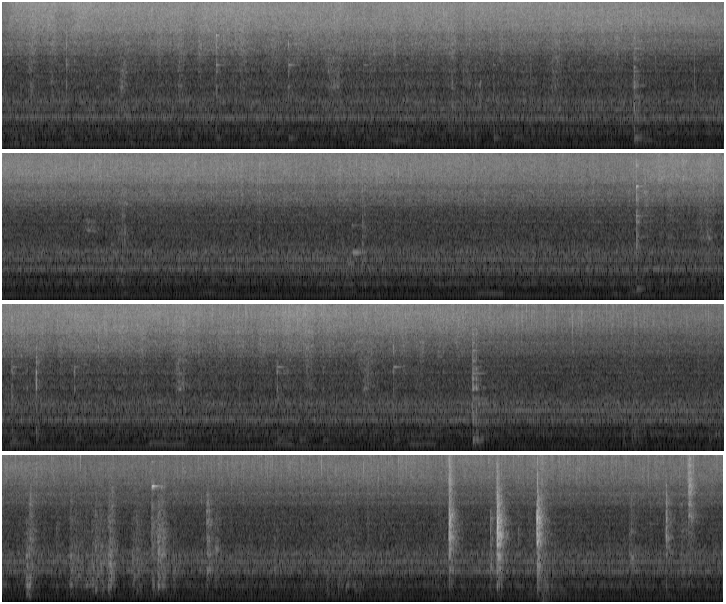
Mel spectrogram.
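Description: Chopped celery and onion sizzling in oil in a Dutch oven while a wooden spoon stirs them, a steady hiss throughout. Scattered short knocks come in the second half, with a few louder ones near the end.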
